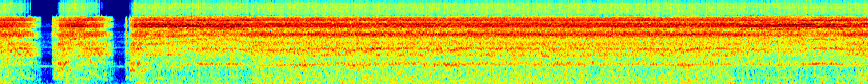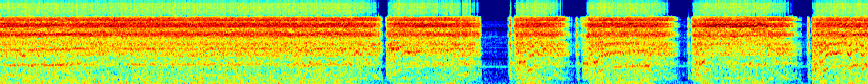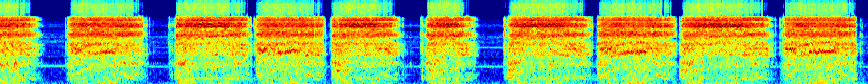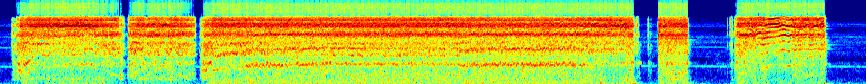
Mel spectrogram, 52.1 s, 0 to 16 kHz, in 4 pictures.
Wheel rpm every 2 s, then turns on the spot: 60, 180, 220, 230, 230, 220, 220, 230, 230, 140, 60, 130, 120, 90, 90, 100, 60, 100, 110, 110, 120, 170, 230, 210, 90, 70.
28-30 36-38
